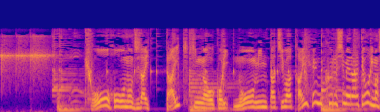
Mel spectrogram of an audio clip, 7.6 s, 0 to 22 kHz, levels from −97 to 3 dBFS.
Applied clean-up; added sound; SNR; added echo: none; none; none; none.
